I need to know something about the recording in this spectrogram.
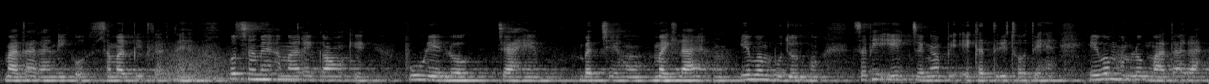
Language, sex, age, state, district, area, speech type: Hindi, male, 60+, Uttar Pradesh, Sonbhadra, rural, spontaneous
